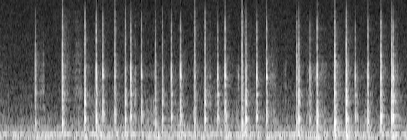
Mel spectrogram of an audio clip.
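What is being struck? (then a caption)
Paper gift bag. A small, hollow printed paper gift bag with a Santa design and a red handle is tapped and scratched with long nails. The result is a steady run of quick, dry, papery clicks and scratches with a faint low hum underneath.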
